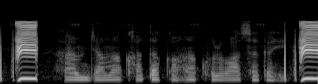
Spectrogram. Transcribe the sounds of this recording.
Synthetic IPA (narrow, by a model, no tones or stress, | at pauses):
pi | həmd͡ʒəmakʰat̪akəɦãkʰulʋasəkəɦipi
